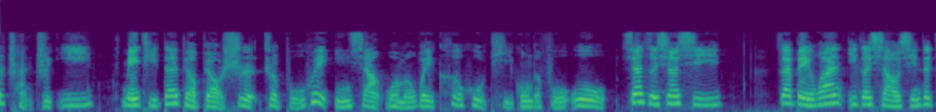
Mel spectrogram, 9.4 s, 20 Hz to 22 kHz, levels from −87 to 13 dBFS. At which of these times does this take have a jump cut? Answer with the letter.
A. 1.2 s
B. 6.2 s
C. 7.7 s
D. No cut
B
